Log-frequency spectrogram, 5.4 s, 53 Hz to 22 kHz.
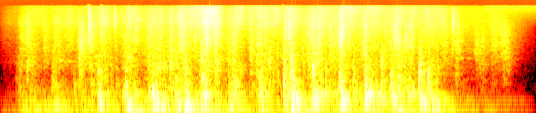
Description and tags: Running down carpeted stairs
Recorded on a Rhode NT2-A, placed at middle of stairs. Running down
carpet, house, run, stairs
